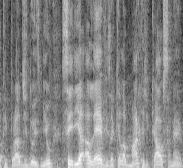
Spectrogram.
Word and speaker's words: Levi's: E existe uma lenda de que quem iria patrocinar a Bimota naquela temporada de 2000 seria a Levi's, aquela marca de calça, né? Eu acho que se pronuncia assim, Levi's.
